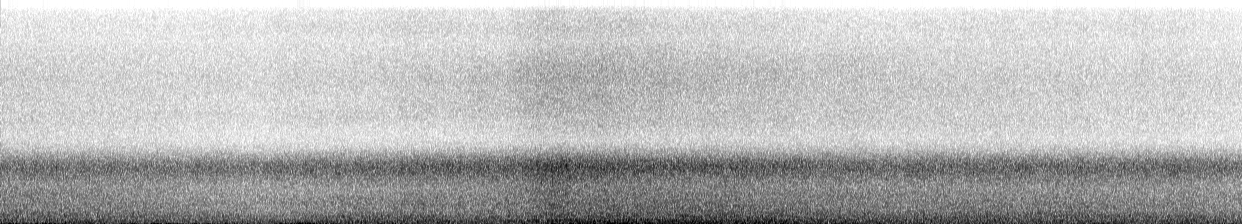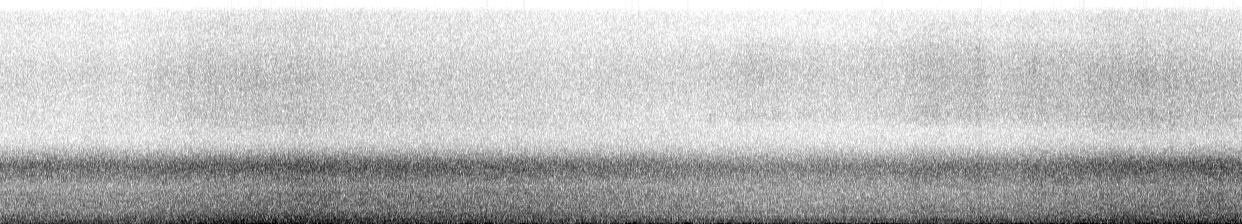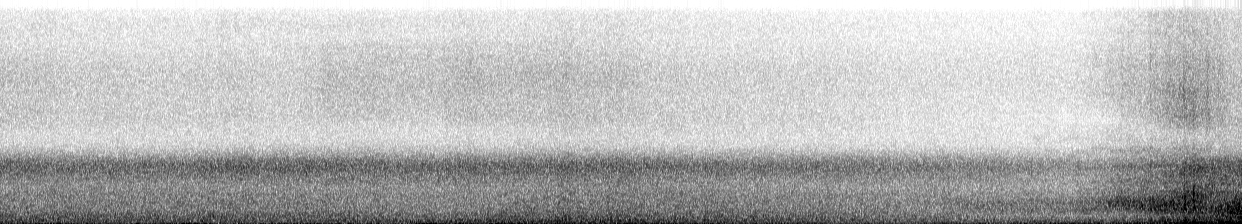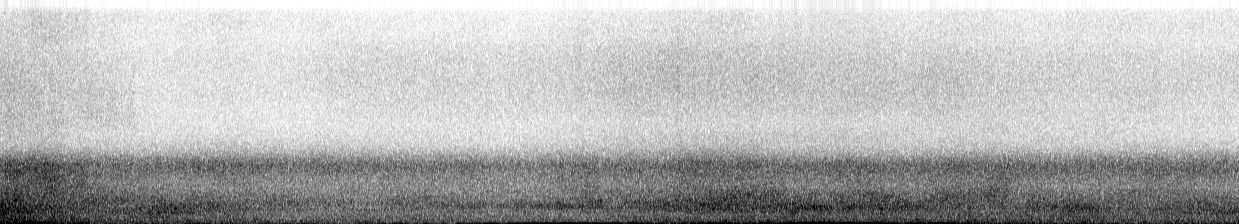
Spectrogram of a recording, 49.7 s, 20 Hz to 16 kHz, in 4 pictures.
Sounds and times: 0.0s waves 49.6s
31.0s Traffic Sound 49.6s
36.0s rain 47.2s

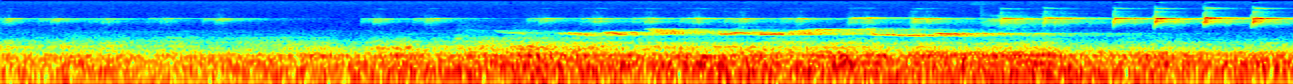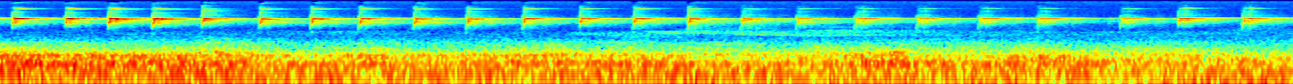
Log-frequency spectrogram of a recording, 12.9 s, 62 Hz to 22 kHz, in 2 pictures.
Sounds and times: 0.0s aircraft is passing by 2.8s

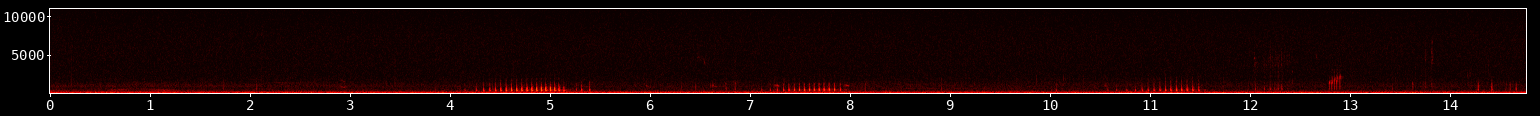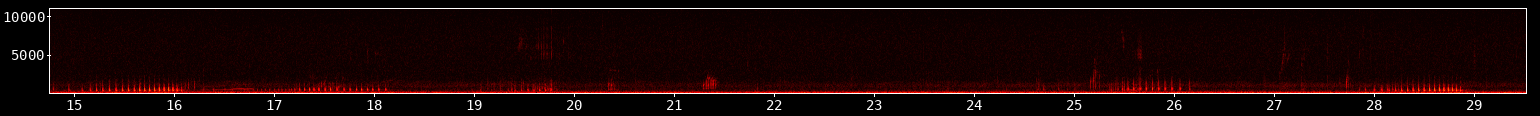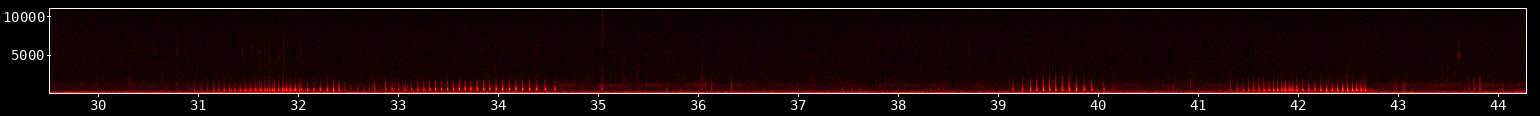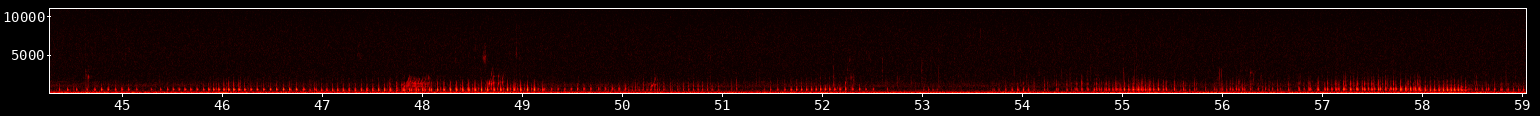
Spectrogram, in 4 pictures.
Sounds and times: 0.0s common frogs and common toads in a garden pond 59.0s

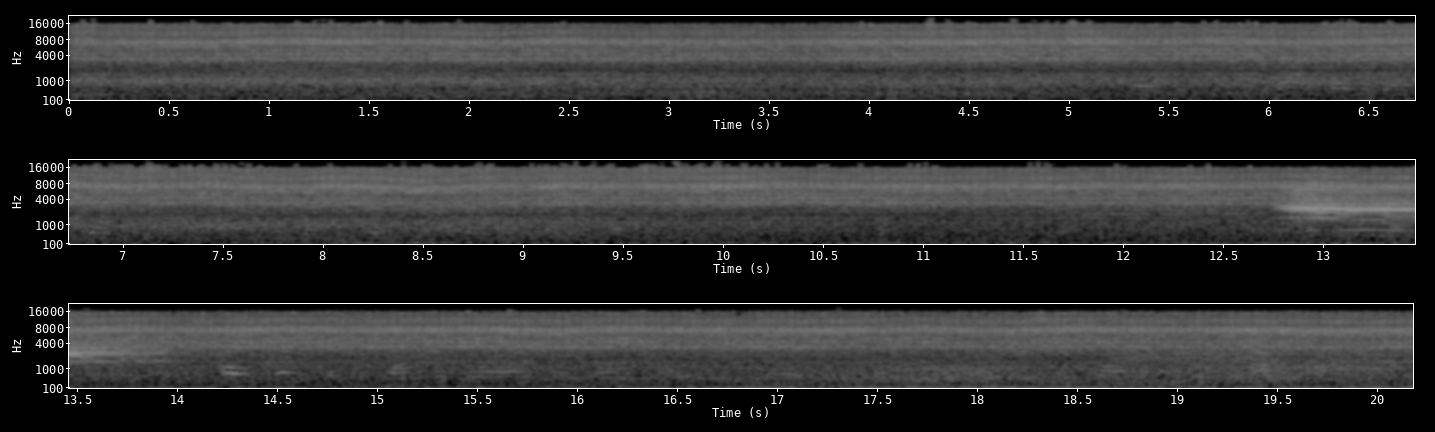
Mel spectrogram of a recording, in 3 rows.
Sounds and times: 0.0s insects 20.1s

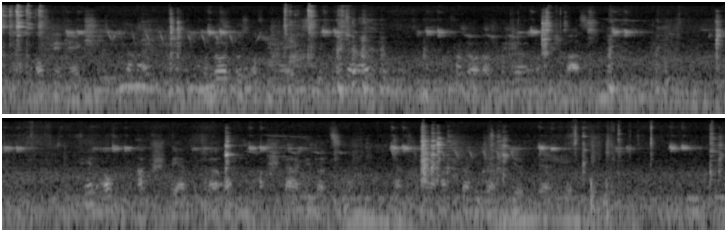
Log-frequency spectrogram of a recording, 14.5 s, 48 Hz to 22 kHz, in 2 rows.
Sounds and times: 0.0s background noise of city 14.4s

